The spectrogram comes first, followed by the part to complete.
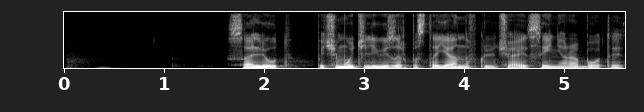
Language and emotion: Russian, neutral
